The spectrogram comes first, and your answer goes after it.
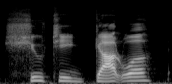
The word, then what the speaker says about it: Ncuti Gatwa: has been announced and it's shooti gatwa i think that's how we figured out you pronounced the name that's a complete shock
